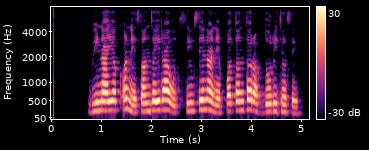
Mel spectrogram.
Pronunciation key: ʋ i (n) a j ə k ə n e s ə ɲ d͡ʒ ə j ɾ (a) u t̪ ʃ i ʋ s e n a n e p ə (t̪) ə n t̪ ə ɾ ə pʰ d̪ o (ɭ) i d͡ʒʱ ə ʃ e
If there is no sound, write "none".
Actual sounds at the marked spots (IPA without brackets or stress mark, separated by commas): n, a, t̪, ɾ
